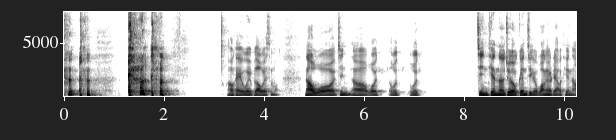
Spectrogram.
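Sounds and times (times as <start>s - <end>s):
coughing: 0.0s - 2.3s
speech: 0.1s - 0.6s, 1.5s - 2.1s, 3.3s - 7.2s, 8.3s - 10.2s.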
